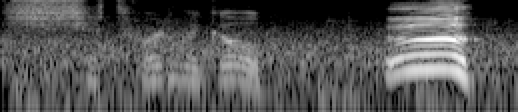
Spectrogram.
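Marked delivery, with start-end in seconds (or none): 1.5-1.9 loud, high frustrated grunt; frustrated groan. Real, not acted. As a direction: let out an annoyed grunt. Frustrated at game.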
